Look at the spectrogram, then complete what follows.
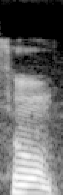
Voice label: short voyels arabic alphabet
